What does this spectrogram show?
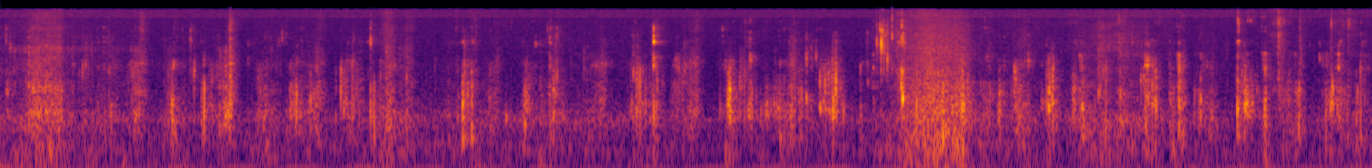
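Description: Close-miked biting, crunching and chewing of crispy fried snacks.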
